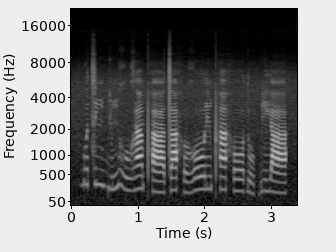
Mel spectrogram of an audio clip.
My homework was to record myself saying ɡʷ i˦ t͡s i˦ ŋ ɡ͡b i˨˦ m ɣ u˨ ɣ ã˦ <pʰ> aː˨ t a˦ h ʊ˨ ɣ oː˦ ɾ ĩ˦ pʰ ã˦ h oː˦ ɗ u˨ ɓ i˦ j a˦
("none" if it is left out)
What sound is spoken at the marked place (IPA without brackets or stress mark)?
pʰ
